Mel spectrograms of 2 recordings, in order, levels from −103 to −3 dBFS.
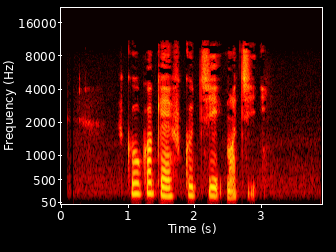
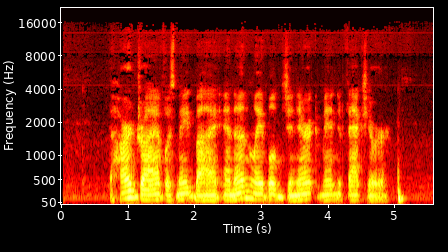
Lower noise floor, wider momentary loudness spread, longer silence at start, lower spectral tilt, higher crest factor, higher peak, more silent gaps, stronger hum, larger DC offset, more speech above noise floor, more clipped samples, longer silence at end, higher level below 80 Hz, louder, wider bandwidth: first, -73 dBFS vs -52 dBFS; first, 13 LU vs 8 LU; about the same, 0.85 s vs 0.75 s; second, -3 dB/octave vs -7.5 dB/octave; about the same, 22 dB vs 18 dB; second, -16 dBFS vs -2 dBFS; neither; neither; neither; first, 37 dB vs 33 dB; neither; first, 0.85 s vs 0.45 s; second, -90 dBFS vs -50 dBFS; second, -35 LUFS vs -20 LUFS; second, 11.5 kHz vs 14 kHz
